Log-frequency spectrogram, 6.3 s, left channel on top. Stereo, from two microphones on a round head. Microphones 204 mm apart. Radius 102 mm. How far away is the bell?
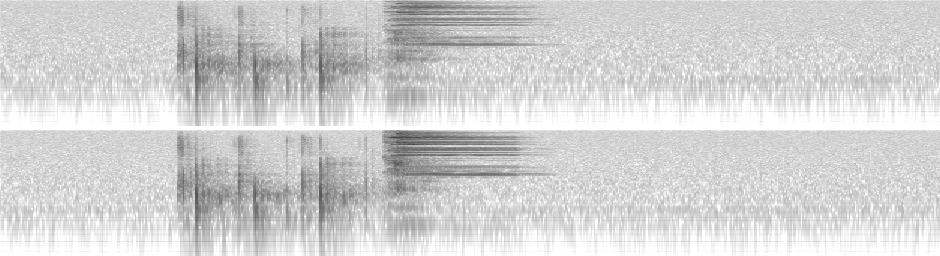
About 5 m.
